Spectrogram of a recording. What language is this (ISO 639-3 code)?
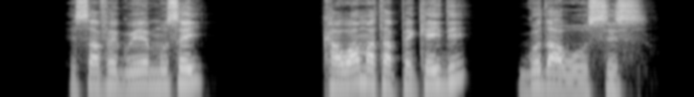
gof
